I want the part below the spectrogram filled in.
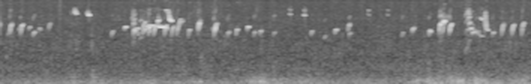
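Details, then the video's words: Goldfinch song for teaching a goldfinch to sing: steady rapid chirping with a louder twittering flourish around the middle and another near the end. "Teach your goldfinch to sing beautiful motivational songs"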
